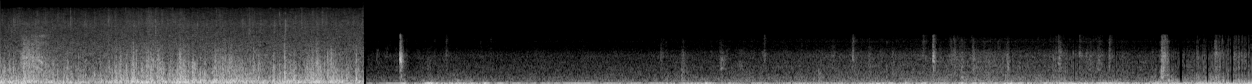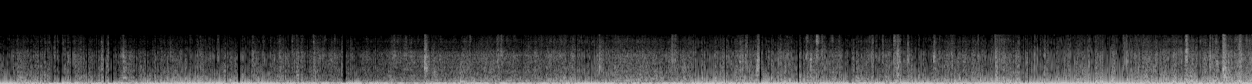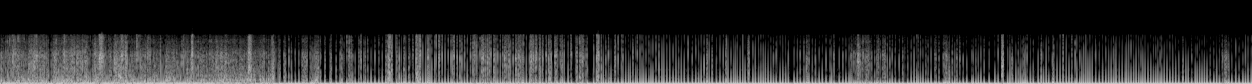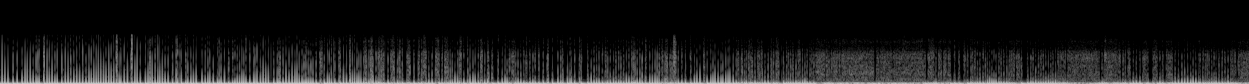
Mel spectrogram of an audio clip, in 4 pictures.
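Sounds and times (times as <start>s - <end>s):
heavy rain and storm: 0.0s - 50.0s
wind buffeting microphone: 0.0s - 50.0s
sharp clicks: 24.3s - 45.6s.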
